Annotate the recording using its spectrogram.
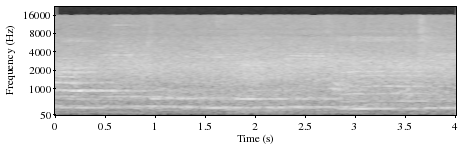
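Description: A young girl singing into a microphone, her voice amplified through a small portable speaker, moving through long held notes.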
